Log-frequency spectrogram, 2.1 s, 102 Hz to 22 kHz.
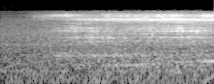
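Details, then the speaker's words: Solectria motor controller with encoder signal disconnected (simulated with adapter): thin high arcing-like hiss, no motor tone, from MOSFETs switching while the motor is driven by a slow ~0.9 Hz sine wave at about 54 RPM; causes vehicle creeping. "so this is that noise you get where it's just kind of it sounds like it's arcing but it's not it's actually just a really slow sine wave"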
